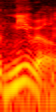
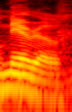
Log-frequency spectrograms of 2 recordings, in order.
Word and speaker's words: Nero: yeah so you said narrow though yes so um kids that I hear your pronunciation here we usually pronounce that Nero but I want to say it the way you say it so narrow yeah that's the African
